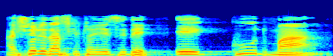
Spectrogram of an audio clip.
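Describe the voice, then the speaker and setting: This pastor delivers his sermon at a fairly quick clip, his voice pitched fairly high and a bit bright. Key lines come back again and again, and he keeps calling out to the congregation. The audio has a dull, lo-fi quality.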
